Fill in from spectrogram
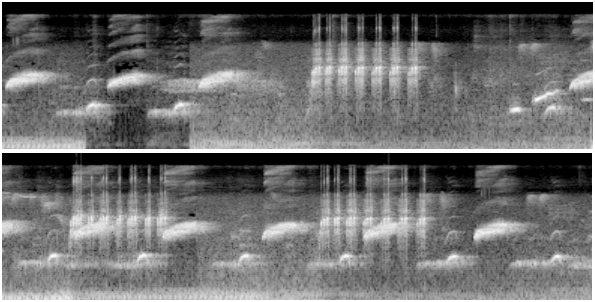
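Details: Cucak kopi, male and female, a recording meant to stimulate birds to sing. Bright rising whistles over lower twittering notes recur rhythmically, with dense buzzy clicking bursts and an intermittent low hum.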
